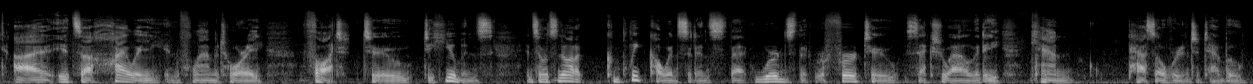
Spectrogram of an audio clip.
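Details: Adult male speaker; normal speech.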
